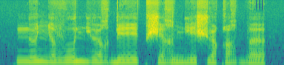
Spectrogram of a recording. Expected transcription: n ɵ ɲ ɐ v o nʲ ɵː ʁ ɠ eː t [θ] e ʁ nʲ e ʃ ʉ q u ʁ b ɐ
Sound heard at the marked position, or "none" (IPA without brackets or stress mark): ʃ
